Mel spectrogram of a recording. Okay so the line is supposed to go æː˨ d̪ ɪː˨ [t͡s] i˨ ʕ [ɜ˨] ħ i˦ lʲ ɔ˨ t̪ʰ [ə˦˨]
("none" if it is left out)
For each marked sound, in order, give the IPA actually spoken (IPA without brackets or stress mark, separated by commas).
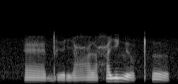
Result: ɾ, ɜ˨, ə˦˨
